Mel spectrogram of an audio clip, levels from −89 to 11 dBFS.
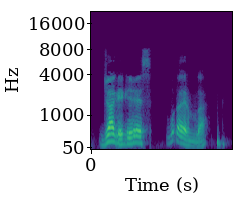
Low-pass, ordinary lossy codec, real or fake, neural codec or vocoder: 10.8 kHz; MP3, 32 kbps; fake; codec, 16 kHz in and 24 kHz out, 0.9 kbps, LongCat-Audio-Codec, fine tuned four codebook decoder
